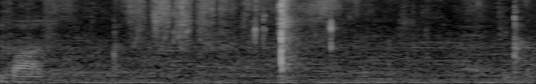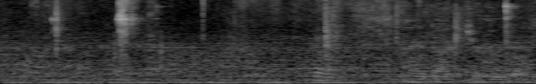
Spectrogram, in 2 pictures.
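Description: A few sharp clicks of casino chips being taken from the dealer's tray and set down on a blackjack table, the loudest about two seconds in.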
